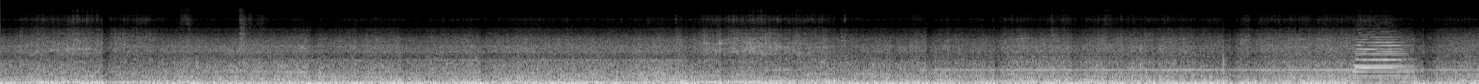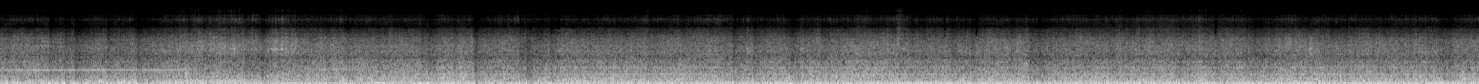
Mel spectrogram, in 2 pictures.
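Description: NZR Da class diesel-electric locomotive's EMD 567 two-stroke diesel engine running steadily under power, with a short horn toot about halfway through.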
